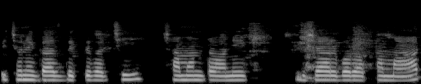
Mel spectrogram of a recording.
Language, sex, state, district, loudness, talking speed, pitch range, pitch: Bengali, female, West Bengal, Jalpaiguri, -26 LUFS, 170 wpm, 200-215 Hz, 205 Hz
